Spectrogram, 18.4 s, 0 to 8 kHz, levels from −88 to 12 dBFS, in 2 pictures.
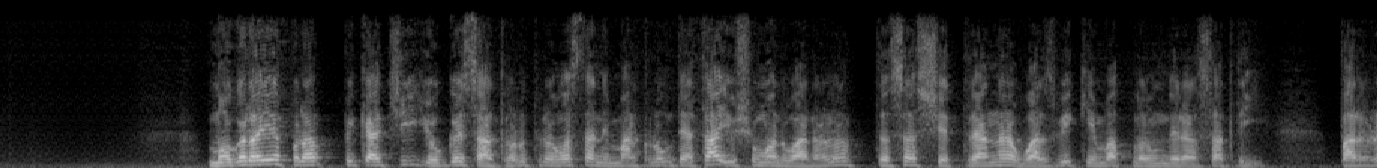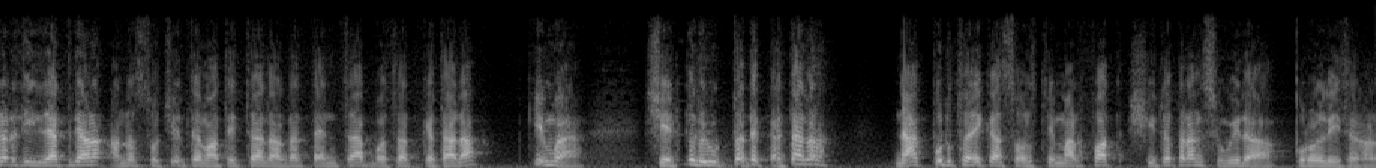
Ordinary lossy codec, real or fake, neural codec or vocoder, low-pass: none; fake; codec, 16 kHz, 0.4 kbps, LongCat-Audio-Codec; 7.2 kHz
